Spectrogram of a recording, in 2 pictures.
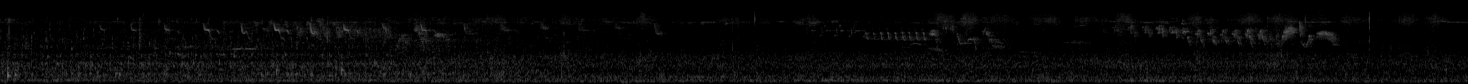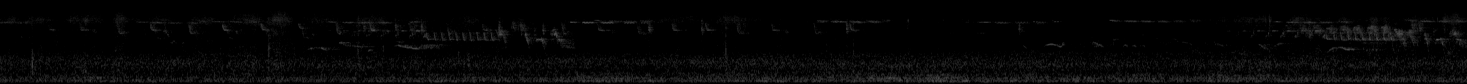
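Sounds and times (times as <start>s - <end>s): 
nature sounds: 0.0s - 29.3s.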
